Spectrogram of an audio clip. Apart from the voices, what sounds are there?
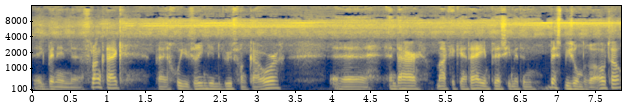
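crickets chirping in background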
